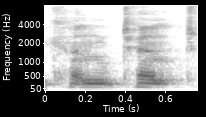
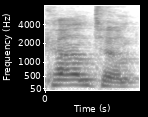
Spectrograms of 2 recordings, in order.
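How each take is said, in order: First: The stress is on the second syllable. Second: The stress is on the first syllable. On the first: A control that is satisfied. The speaker calls it wrong. "I put the emphasis on the wrong syllable there" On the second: A control that holds content. The speaker calls it right. "It's the content control can't be deleted"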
